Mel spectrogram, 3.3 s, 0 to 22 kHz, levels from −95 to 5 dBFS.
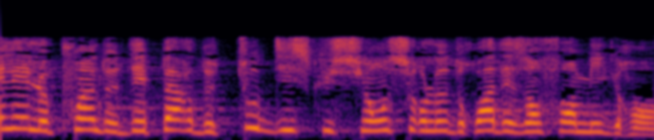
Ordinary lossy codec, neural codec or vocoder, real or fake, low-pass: none; none; real; 7.2 kHz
